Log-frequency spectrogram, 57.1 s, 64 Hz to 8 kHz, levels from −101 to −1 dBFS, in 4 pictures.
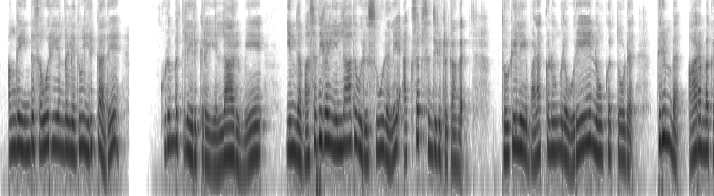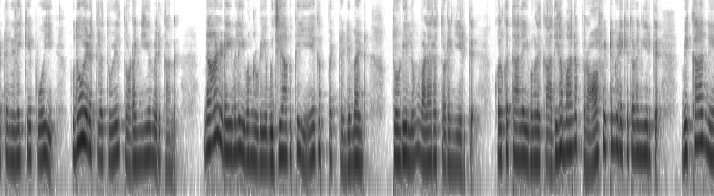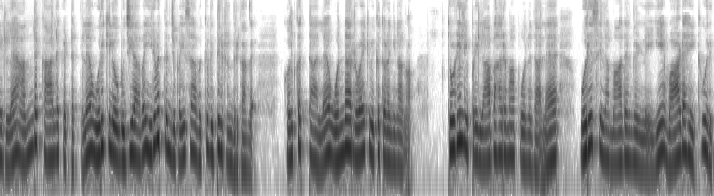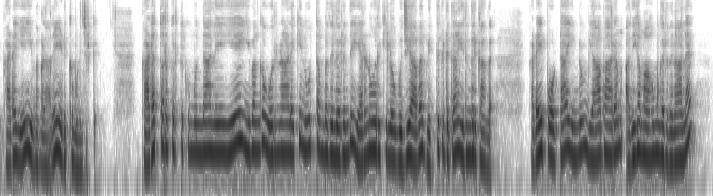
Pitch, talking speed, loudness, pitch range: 180 Hz, 95 wpm, -27 LUFS, 160-200 Hz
